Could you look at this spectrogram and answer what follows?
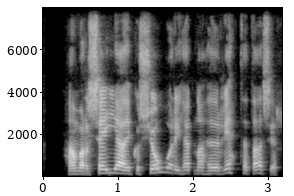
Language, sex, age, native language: Icelandic, male, 40-49, Icelandic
